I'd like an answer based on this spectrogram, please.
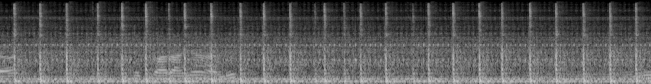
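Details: Yamaha Sigma two-stroke upgraded with Yamaha F1Z R engine parts, 55 mm piston, bored and re-pressed cylinder head, first morning cold start, in break-in: even idle with steady popping beat about four a second, no knock or rattle; runs smoothly.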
